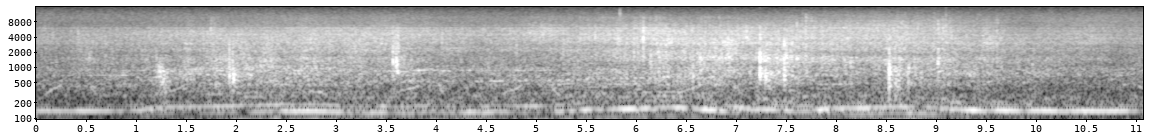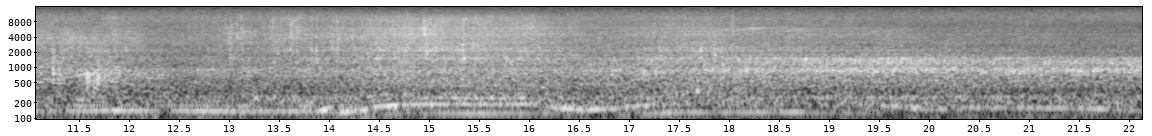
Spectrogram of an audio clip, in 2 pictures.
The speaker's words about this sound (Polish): W zasadzie nie wiadomo, dokąd ten samochód odjechał. Na początku. Tutaj słychać, że on wyjeżdża praktycznie z prawej strony. Przejeżdża wjeżdża za murek. I od tego momentu nie wiadomo, co się dzieje z nim. Czy on pojechał w prawo, w lewo?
